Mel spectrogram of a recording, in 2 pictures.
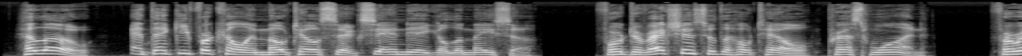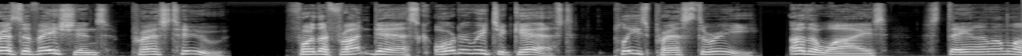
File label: IVR phone message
